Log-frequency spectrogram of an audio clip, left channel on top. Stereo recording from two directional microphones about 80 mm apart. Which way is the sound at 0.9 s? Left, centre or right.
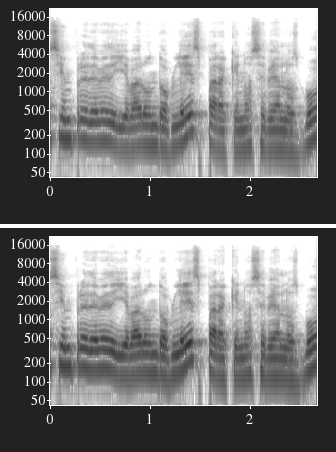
Right.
